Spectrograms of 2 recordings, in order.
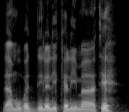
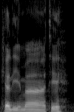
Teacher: نقف على الهاء هكذا ولا نقلقلها كلماته يعني بعض الناس يزيد في الهاء لا الوقوف على الهاء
